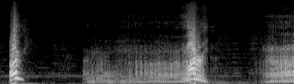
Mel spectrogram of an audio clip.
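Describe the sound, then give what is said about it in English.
A dog named Apollo barks loudly twice at its reflection in a stream, with a low rumbling growl filling the gap between the two sharp barks and continuing after. “Apollo finally gave the reflection a good loud bark.”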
